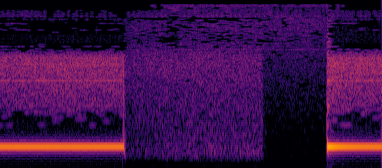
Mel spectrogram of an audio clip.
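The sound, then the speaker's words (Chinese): Steady mid-pitched telephone tone signalling an incoming call holds for about a second, gives way to a soft hiss, drops briefly to silence, then the same tone starts again. “有电话入等先。”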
